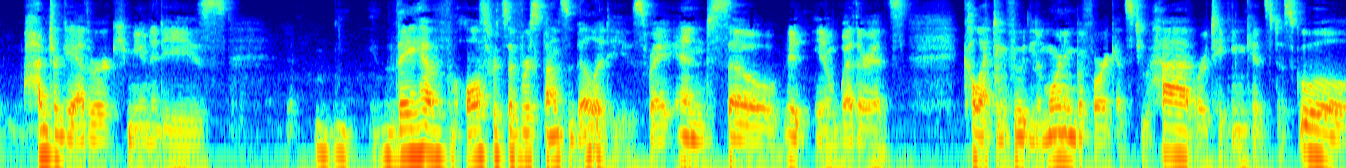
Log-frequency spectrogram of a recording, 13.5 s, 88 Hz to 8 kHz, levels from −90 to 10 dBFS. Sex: male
